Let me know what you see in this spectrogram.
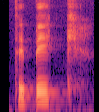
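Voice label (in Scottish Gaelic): "taigh beag", Scottish Gaelic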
